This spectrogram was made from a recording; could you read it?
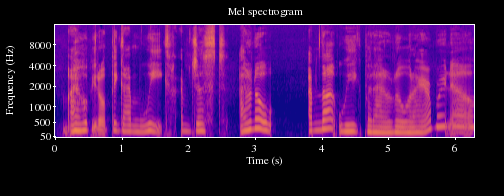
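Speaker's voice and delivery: teary voice, thick and sniffly from crying. A host tells listeners they have been crying all episode, in a sniffly, teary voice. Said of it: "My voice is different because I'm I've just been sniffling".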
